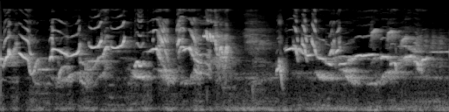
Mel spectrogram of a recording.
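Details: Oriental magpie-robin; fighting song; aggressive song used to provoke rival males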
